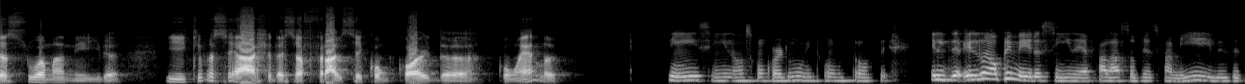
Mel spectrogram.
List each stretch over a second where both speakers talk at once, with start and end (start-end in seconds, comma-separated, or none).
none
